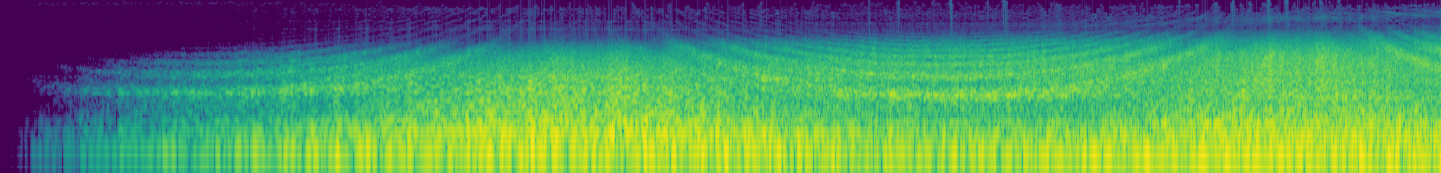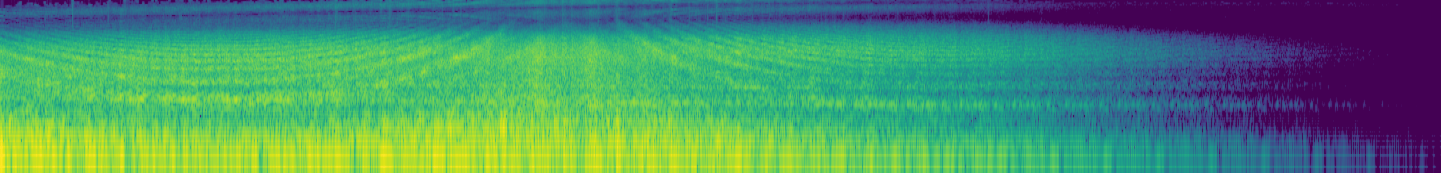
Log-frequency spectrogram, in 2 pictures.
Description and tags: Flanger bomber
Deep sound, make think about flying bomber or spaceship, with flanger effect
machinery, mechanical, science-fiction, soundscape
